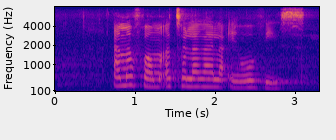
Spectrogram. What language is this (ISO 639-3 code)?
zul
